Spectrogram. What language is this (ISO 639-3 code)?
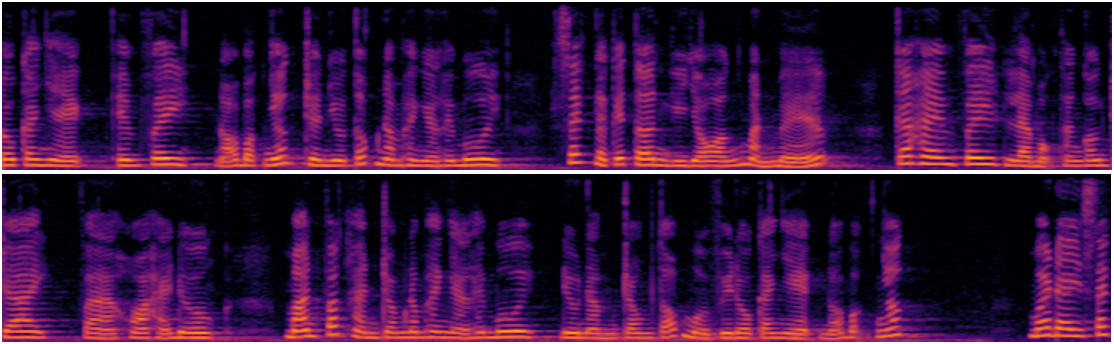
vie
